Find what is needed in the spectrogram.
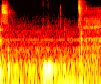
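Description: A pause in a quiet room with a faint short murmur about a second in and a sharp single click about one and a half seconds in.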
